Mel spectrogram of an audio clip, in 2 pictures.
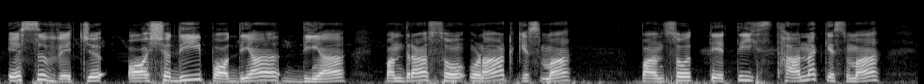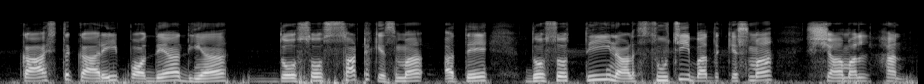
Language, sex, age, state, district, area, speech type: Punjabi, male, 18-30, Punjab, Hoshiarpur, urban, read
